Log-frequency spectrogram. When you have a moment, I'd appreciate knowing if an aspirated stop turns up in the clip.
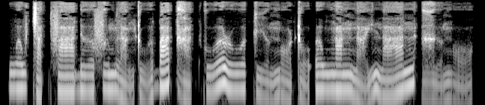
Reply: no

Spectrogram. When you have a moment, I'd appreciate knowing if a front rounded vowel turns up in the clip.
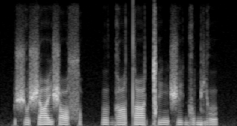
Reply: no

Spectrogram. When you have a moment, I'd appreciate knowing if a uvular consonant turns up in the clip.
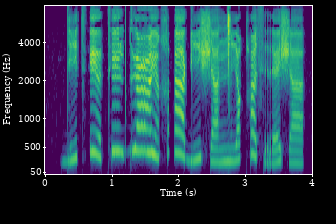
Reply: yes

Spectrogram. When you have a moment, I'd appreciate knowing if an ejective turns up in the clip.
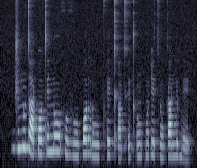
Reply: yes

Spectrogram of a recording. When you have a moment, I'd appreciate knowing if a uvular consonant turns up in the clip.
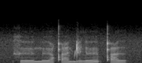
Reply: yes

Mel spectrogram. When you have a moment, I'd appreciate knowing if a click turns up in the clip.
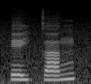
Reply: no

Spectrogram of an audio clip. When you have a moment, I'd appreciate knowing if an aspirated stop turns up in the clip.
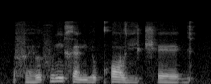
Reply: yes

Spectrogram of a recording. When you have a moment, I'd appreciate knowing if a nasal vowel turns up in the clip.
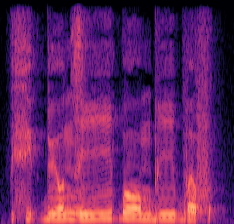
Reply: no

